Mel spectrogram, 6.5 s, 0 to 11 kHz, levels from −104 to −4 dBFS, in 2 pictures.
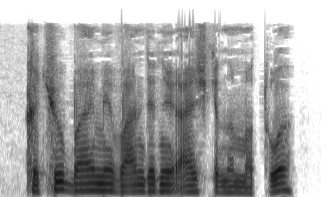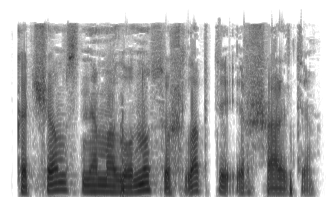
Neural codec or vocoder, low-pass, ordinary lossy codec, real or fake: none; 7.2 kHz; AAC, 32 kbps; real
